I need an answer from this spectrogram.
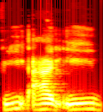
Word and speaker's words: Vie: It's spelled VIE Beauty, but it's pronounced V, and it's a hydrating rose water.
